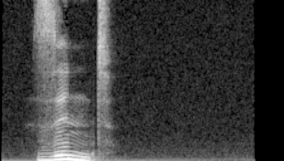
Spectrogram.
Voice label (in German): "sind", German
